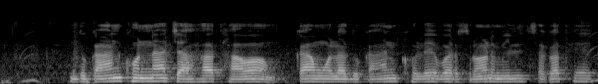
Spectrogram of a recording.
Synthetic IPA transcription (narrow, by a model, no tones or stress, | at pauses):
d̪ʊkaːnkʰoːlnat͡ʃaːɦət̪ɦaːʋamkamoːlad̪ʊkaːnkʰoːlebəɾsɾə̃ɳɖmɪlsəkət̪ɦɛː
